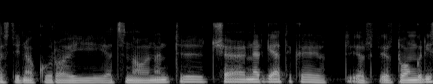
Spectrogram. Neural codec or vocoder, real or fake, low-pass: none; real; 7.2 kHz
